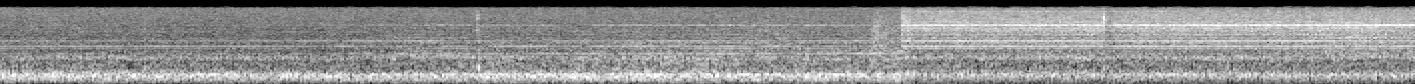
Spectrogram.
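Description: An aircraft cabin hums steadily with engine noise.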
